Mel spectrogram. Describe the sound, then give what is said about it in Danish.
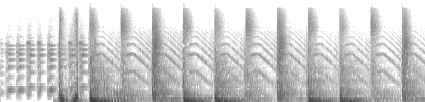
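A hip-hop beat with punchy, booming kicks and snappy hits landing in a steady rhythm, opening with a short stuttering synth intro before the drums drop in. No one speaks. “Beatet ja. lyder sådan her.”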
